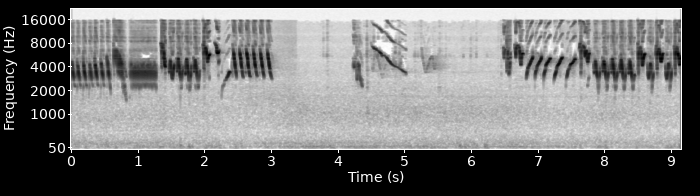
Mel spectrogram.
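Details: Yellow-fronted canary and canary hybrid singing fast, dense trills of high repeated notes. A quiet gap with a few sliding whistles comes between them before the rapid chattering trills resume.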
